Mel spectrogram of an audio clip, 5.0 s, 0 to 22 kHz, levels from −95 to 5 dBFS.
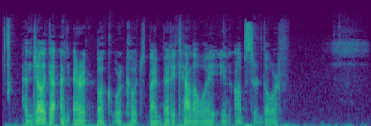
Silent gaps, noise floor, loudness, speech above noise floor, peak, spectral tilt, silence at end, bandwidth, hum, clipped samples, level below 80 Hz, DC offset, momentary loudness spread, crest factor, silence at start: none; -54 dBFS; -28 LUFS; 26 dB; -8 dBFS; -4.5 dB/octave; 0.25 s; 13 kHz; none; under 0.1%; -44 dBFS; under 0.1%; 13 LU; 22 dB; 0.05 s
